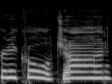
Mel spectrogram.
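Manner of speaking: very high, squeaky, goofy, weird silly voice. A podcast host answers their own question in a weird silly voice. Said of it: "I just did weird voices".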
